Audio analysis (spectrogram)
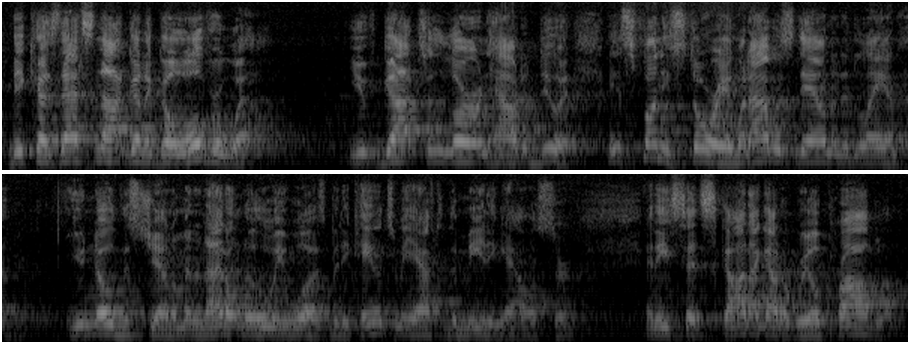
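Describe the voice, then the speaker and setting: High-voiced South Carolina trainer in a hall. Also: male voice, fast, darkish tone, a little hiss or hum. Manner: emphatic, blunt, banters with the audience. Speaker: sales trainer. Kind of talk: live seminar training. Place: large meeting hall before a live audience. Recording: echoey hall reverb.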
